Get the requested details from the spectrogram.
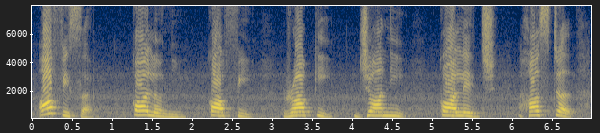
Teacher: इसका उच्चारण ना तो आ की तरह होता है ना ओ की तरह होता है, ये इन दोनों के बीच की स्थिति है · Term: अर्धचंद्र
